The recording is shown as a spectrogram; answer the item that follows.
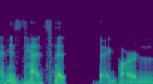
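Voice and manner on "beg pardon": lowered, put-on deep voice. Voice acting the dad's reply in a story: put-on deeper voice. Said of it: "I feel really weird using a deeper voice".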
